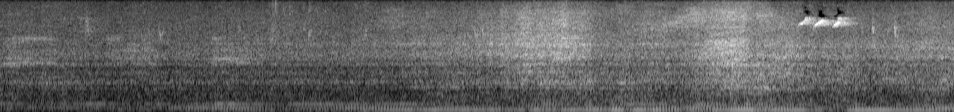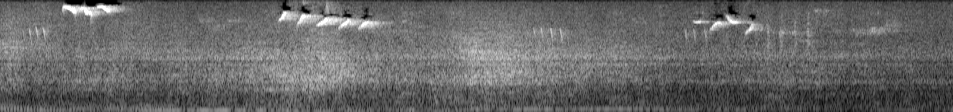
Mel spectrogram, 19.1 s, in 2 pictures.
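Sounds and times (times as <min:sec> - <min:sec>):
bird chirping: 0:09.8 - 0:10.8, 0:16.4 - 0:18.6.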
